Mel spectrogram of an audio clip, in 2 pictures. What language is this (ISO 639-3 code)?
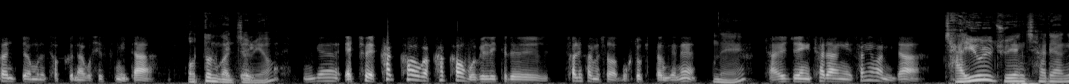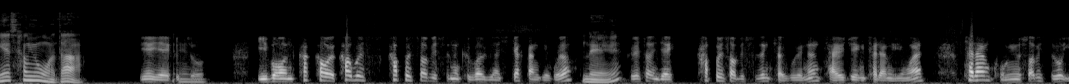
kor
